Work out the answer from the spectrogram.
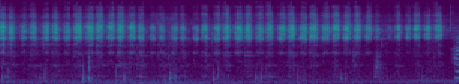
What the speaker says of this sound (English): How does the file get the paint off?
